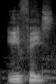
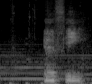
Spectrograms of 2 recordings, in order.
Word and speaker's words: Aoife: here, so I mean, Ife. Aoife. I think. It's actually the Irish goddess of song. So it's this Irish name. That's the reason why it looks so weird and just pronounced a different way.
